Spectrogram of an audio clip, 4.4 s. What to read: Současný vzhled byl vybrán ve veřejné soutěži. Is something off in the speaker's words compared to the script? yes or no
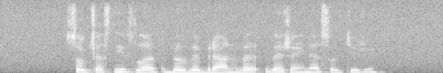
no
